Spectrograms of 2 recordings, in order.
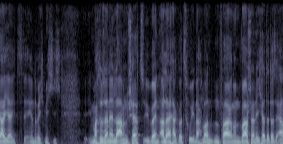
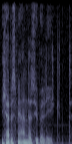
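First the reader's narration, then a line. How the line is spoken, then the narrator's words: Calm. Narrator (German): sagte er ruhig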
